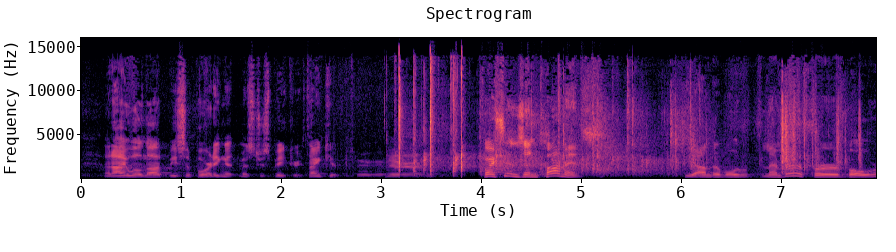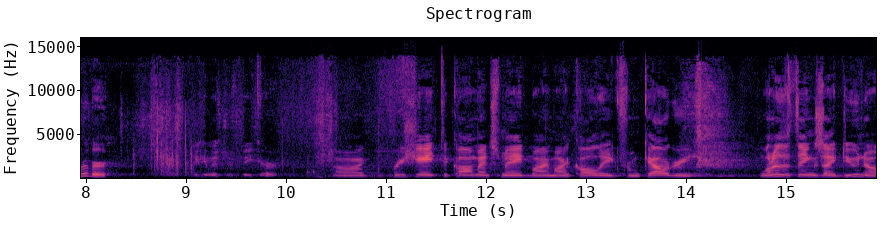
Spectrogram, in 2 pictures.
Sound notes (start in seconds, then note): 7.0 some applause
